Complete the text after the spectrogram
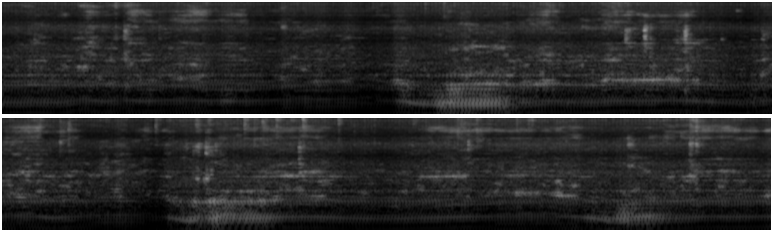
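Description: A small diesel excavator engine hums steadily at a distance and revs up now and then.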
